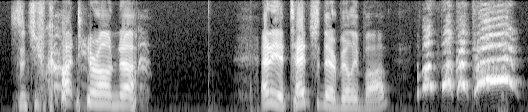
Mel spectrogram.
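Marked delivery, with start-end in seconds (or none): 4.2-5.2 shrill high screaming voice; insane high-pitched scream. Acted. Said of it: "scream at us in this insane, high-pitched".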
